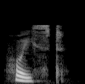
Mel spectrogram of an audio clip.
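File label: "hoist", British; Design and innovation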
